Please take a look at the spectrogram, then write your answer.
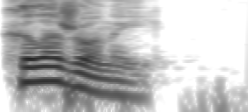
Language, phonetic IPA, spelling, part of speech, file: Russian, [xəɫɐˈʐonːɨj], холожённый, verb, Ru-холожённый.ogg
- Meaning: past passive imperfective participle of холоди́ть (xolodítʹ)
